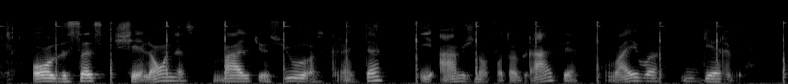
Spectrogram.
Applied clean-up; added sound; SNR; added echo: neural diffusion model UNIVERSE++.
